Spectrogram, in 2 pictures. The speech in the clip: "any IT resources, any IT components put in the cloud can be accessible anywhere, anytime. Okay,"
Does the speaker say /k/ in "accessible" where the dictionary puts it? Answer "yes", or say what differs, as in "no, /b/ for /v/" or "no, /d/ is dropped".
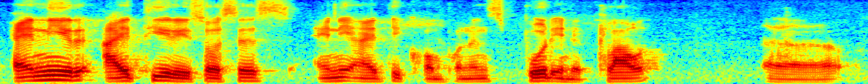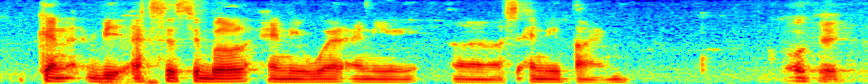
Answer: yes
